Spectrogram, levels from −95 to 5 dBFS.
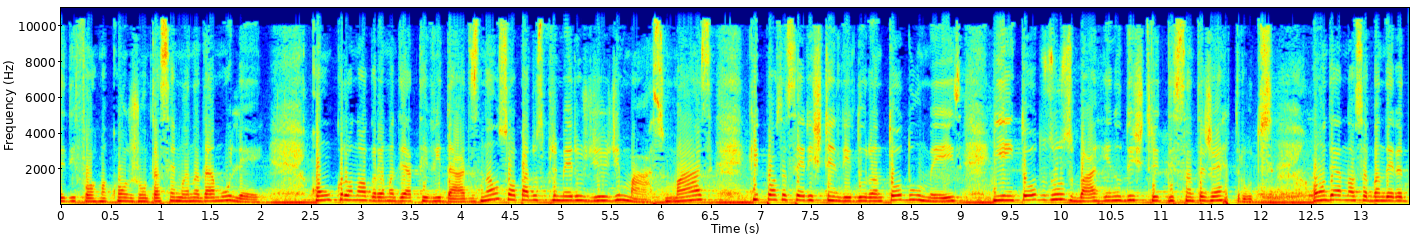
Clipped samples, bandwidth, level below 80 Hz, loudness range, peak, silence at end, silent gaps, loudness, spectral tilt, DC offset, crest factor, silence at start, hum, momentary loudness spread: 4%; 11 kHz; -26 dBFS; 0 LU; 0 dBFS; 0 s; none; -9 LUFS; -6 dB/octave; 1%; 8 dB; 0 s; none; 2 LU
